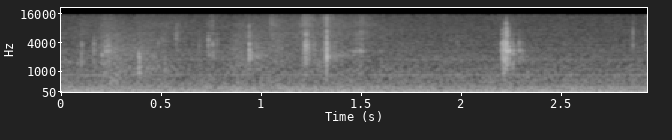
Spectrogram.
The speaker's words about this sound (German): Man hört die Uhr so laut ticken. Welche Uhr ist das denn? Die. Halt mal ans Mikro.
